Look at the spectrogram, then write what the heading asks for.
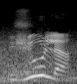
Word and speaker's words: Jewel: Bienvenue à Jewel. Jewel qui se prononce Joule.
